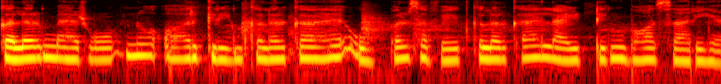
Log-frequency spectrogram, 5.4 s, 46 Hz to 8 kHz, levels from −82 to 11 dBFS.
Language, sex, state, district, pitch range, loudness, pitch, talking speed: Hindi, female, Uttar Pradesh, Lalitpur, 210-230 Hz, -20 LUFS, 220 Hz, 175 wpm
